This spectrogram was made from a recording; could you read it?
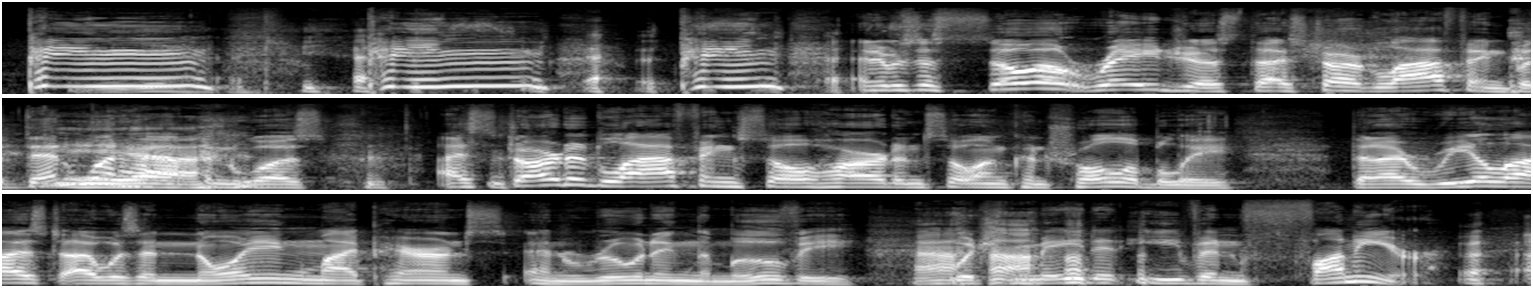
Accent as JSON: {"language": "English", "country": "Canada", "tie": "born or raised there", "said": "Growing up in Canada"}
